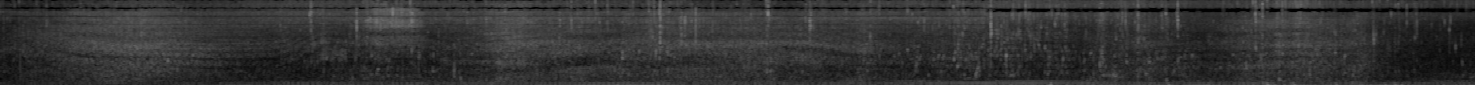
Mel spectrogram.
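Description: Shallow seawater lapping and sloshing softly, rising and falling in slow swells, with a steady low hum underneath.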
